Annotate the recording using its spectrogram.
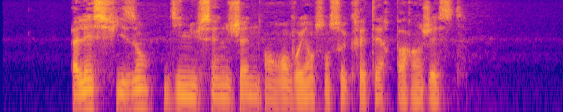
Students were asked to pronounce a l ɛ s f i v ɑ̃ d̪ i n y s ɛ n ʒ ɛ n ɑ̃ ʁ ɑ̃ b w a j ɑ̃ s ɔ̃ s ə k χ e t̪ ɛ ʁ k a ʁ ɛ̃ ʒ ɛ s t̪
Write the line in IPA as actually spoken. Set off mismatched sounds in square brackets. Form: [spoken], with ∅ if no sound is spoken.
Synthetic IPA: a l ɛ s f i [z] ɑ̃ d̪ i n y s ɛ n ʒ ɛ n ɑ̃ ʁ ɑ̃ [v] w a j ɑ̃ s ɔ̃ s ə k χ e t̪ ɛ ʁ [p] a ʁ ɛ̃ ʒ ɛ s t̪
